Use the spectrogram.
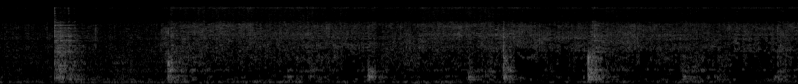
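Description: Gongura chicken frying in plenty of oil, stirred after coriander powder, cumin powder and chicken masala go in; a steady soft sizzle runs throughout with occasional scrape-like stirring strokes, quiet and continuous with no talking.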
